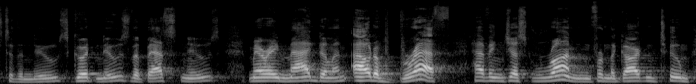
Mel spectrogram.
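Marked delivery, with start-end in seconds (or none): none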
